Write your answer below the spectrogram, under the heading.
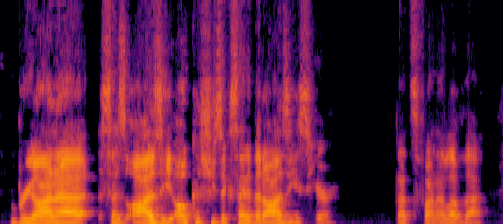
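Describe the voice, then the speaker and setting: This is a man with a medium pitch. His intonation is lively. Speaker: live stream host. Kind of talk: casual chat. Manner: fast.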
